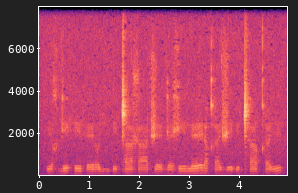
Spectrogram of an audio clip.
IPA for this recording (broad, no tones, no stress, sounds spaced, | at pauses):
ɪː χ ɡ e h eː h ɛː ɾ ʌ j i ʔ e ǁ a x aː t͡ʃ ɛː ɡ ɛ x eː ŋ ɛː ɾ ɛ qʰ eː ʒ e ʔ e ǁʰ a qʰ ɪː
